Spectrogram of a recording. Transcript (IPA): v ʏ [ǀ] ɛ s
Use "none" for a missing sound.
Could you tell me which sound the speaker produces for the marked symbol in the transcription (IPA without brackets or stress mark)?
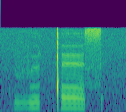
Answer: ǃ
